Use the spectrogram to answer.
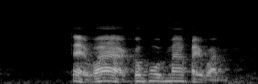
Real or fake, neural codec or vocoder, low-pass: real; none; 7.2 kHz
